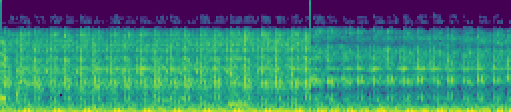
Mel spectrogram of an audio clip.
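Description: A tractor engine idles nearby during ground levelling, with a steady, rapid low chugging that continues unchanged throughout.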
